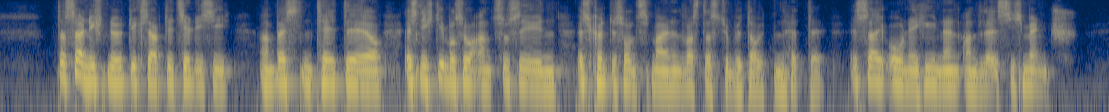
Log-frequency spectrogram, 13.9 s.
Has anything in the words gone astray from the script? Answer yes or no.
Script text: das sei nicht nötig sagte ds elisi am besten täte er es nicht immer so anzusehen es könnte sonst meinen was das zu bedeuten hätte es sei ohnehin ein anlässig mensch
no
